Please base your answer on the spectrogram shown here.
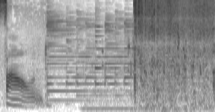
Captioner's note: splashing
